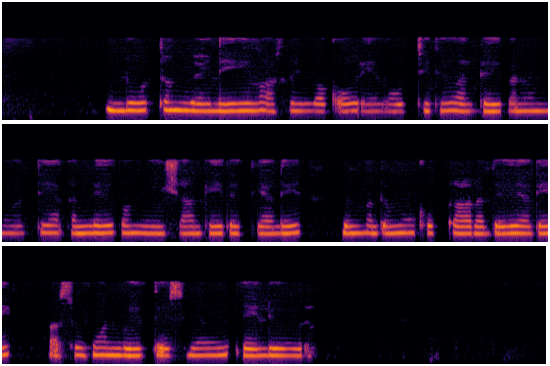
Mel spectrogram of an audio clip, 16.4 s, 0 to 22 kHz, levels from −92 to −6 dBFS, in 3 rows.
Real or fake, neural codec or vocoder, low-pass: fake; codec, 24 kHz, 0.9 kbps, WavTokenizer, medium speech release version 2; 7.2 kHz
